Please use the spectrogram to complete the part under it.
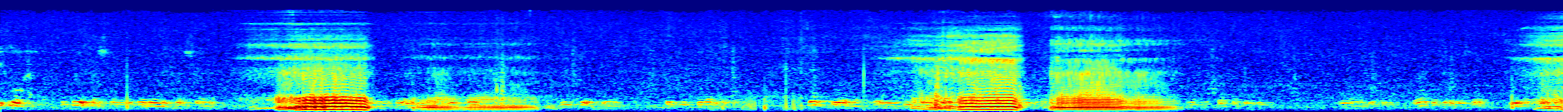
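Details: Sleeping Cane Corso, Sonya, snores in drawn-out, rumbling bursts of one to two seconds, spaced irregularly, with quiet breathing between them.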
